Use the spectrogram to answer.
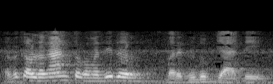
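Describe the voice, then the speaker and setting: A man's voice: a little high, fast. Man teaching a religious lesson. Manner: casual Jakarta-slang preaching, lively and joking. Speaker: Islamic teacher. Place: religious gathering hall. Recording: dull lo-fi recording with faint hiss.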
